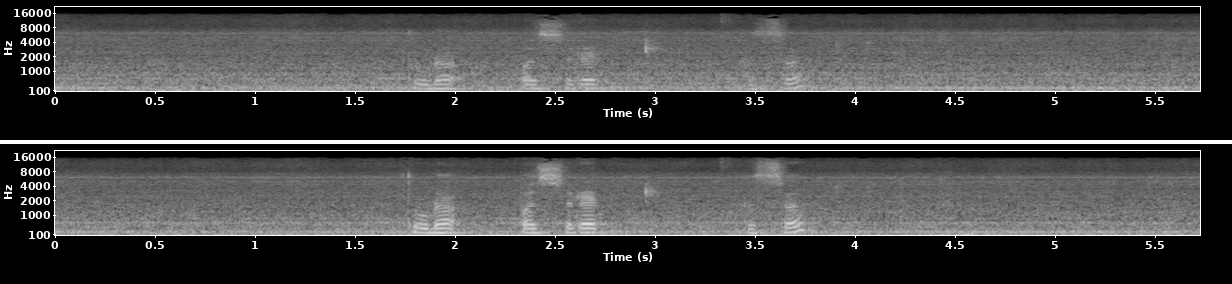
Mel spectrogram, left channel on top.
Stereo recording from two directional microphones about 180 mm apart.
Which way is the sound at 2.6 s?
50° right (ahead or behind).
